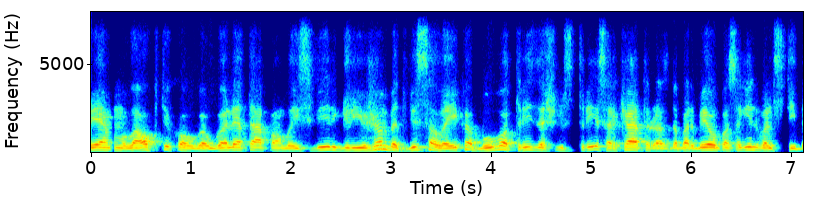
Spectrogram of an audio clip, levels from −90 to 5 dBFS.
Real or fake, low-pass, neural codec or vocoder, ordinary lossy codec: fake; 7.2 kHz; codec, 16 kHz in and 24 kHz out, 1 kbps, XY-Tokenizer; Opus, 16 kbps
